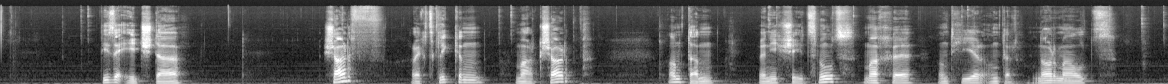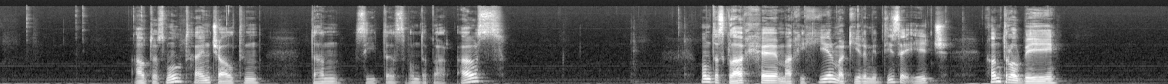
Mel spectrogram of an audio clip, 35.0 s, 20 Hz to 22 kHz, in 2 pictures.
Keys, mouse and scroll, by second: 8.5 Tab, 9.8-10.8 middle drag, 14.3 click, 18.5 click, 19.4 click, 20.7-24.3 middle drag, 24.3-24.9 scroll up 1, 24.9-26.9 middle drag, 27.7-28.1 shift+middle drag, 28.4 Tab, 29.4 alt+click, 31.4 ctrl+b.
